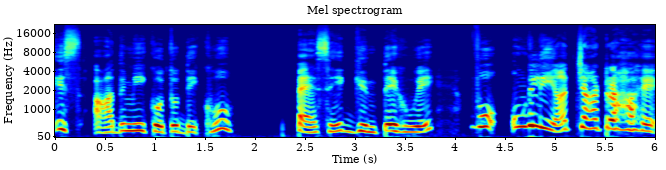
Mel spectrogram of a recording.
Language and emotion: Urdu, disgusted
